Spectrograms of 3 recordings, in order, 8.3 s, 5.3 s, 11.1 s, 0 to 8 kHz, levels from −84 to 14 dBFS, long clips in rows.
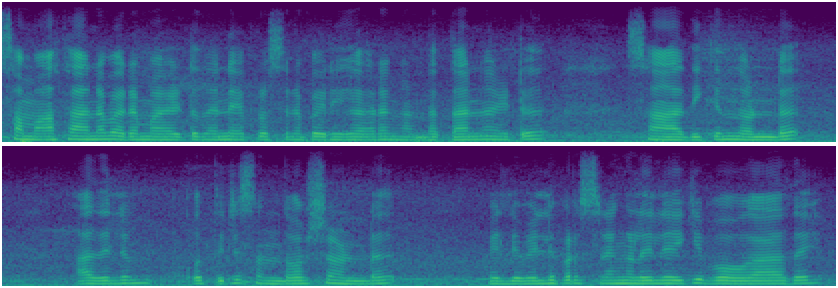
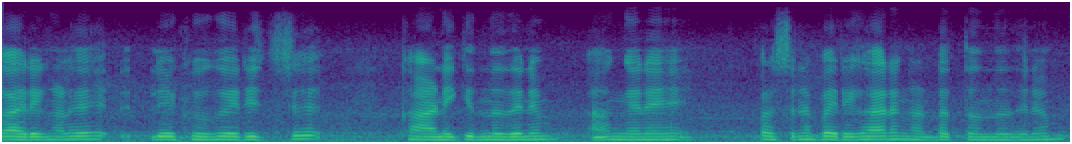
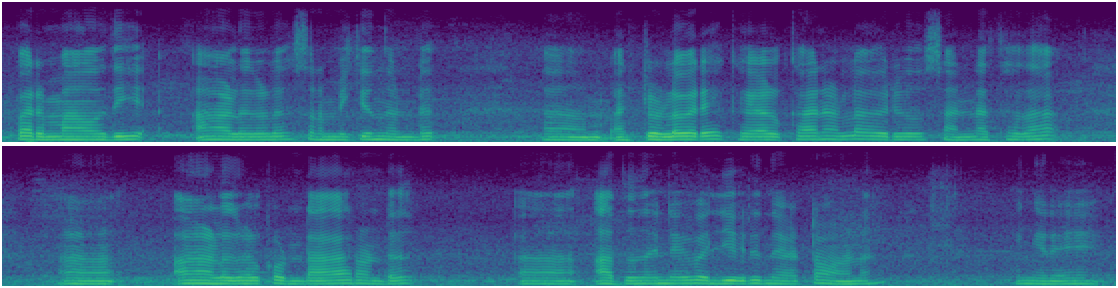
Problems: none marked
